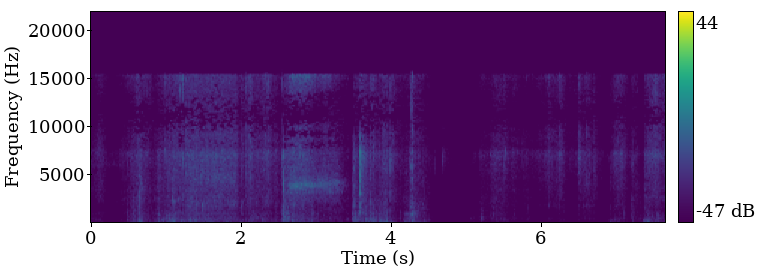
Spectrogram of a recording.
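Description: Brown paper mailer bag rustling and crinkling as a cardboard shoebox is pulled out of it, with a few sharp clicks, for about the first four seconds. After that, fainter rustling of the cardboard lid and tissue paper as the box is opened.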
